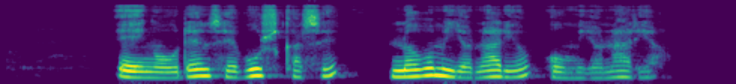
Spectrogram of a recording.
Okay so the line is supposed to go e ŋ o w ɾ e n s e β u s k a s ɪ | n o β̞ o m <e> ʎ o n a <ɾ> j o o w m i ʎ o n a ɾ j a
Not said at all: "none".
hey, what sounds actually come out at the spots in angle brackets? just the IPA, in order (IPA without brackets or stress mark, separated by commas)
i, ɾ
